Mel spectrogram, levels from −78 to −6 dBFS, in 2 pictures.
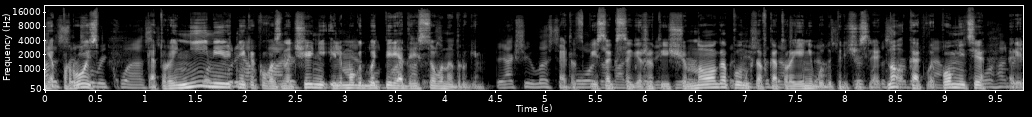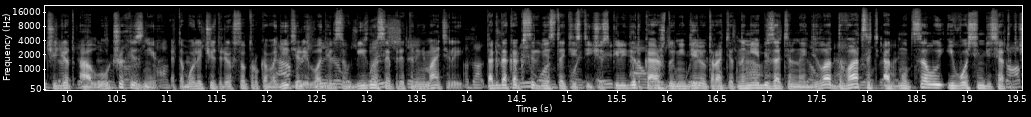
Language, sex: Russian, male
